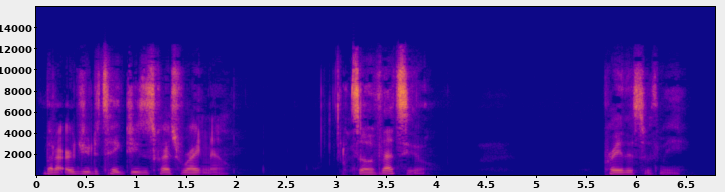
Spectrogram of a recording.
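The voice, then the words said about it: Congested, allergy-affected voice. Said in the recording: “I am sorry for my voice and the way I'm sounding right now. Man, my allergies is really acting up.”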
